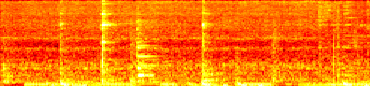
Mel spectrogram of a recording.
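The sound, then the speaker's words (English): Onions, just beginning to caramelize, sizzle steadily in a pan with a soft, continuous hiss, broken by several scraping clacks as a utensil stirs them. Fairly quiet, with no talking. “Okay, now my onions are just beginning to caramelize and those aromatics are smelling fabulous.”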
